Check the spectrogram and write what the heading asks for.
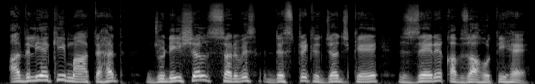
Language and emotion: Urdu, neutral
